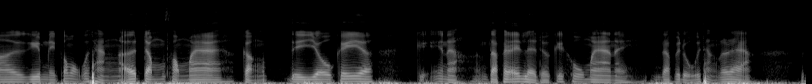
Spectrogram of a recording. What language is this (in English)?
Vietnamese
